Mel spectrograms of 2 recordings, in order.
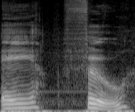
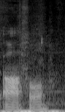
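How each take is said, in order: First: The word ends in an 'oo' sound. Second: The word ends in an 'L' sound. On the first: The speaker calls it right. "It's pronounced A-Fu" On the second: The speaker calls it wrong. "just so we stop calling it awful"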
